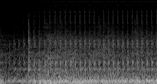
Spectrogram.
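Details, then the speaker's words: Carbureted engine that stalled when put in gear with AC on, after fitting an AC compressor clutch damper box; in gear with AC on, low steady idle thrum, no stumble or stall. "ผมเปิดแอร์จะไม่มีดับแล้วนะครับจะไม่มีหลับแล้วอย่าหลอกจะนิ่งเลยนะครับจะไม่มีดับล้ะนะครับ"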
